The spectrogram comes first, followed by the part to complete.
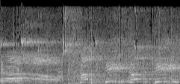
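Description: Pickup basketball in a large gym: sneakers squeaking on the hardwood court in short high chirps and a basketball bouncing, mixed with players' voices calling out.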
